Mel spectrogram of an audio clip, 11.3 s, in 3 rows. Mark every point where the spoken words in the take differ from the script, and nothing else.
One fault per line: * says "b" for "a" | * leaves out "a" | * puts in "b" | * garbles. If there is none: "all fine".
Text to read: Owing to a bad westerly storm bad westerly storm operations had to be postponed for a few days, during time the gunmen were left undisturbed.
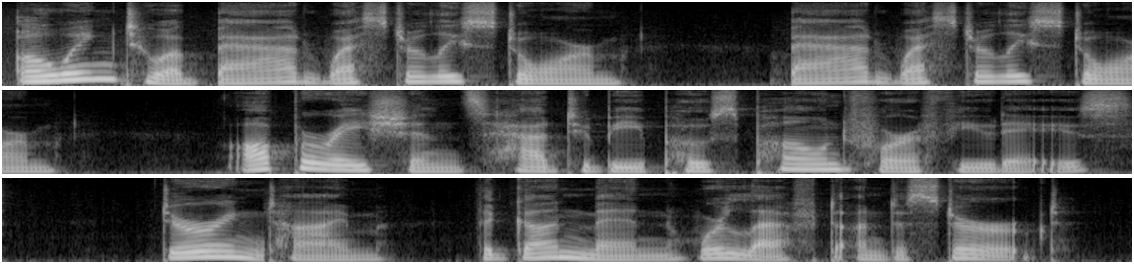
all fine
